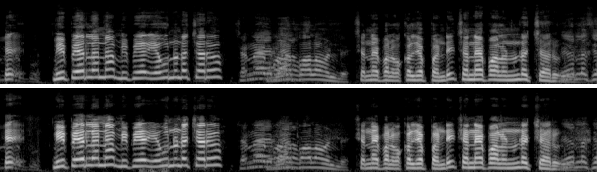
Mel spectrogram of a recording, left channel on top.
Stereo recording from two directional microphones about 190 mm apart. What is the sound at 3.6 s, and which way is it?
Speech, 5° left (ahead or behind).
